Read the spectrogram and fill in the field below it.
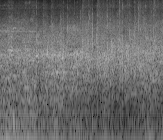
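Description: An audience at a motivational speech breaks into loud, dense applause, many hands clapping continuously and close by throughout.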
